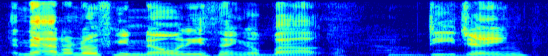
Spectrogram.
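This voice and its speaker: A fast-talking podcast host, middle-aged and American, speaks in a fairly high, expressive voice. At a local game store, he shares casual stories and banter, wandering into plenty of asides.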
